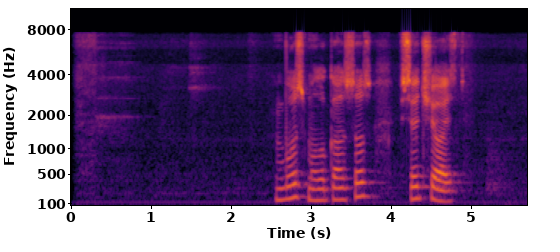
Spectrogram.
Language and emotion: Russian, sad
